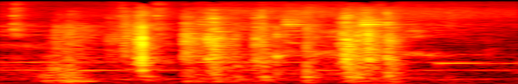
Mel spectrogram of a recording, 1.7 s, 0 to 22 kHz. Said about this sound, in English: First dice roll this evening. It is. We didn't do any last episode. 23. 23. It's pretty good.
